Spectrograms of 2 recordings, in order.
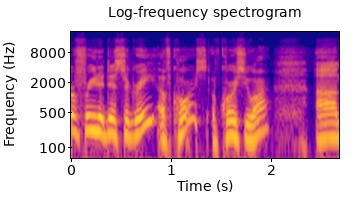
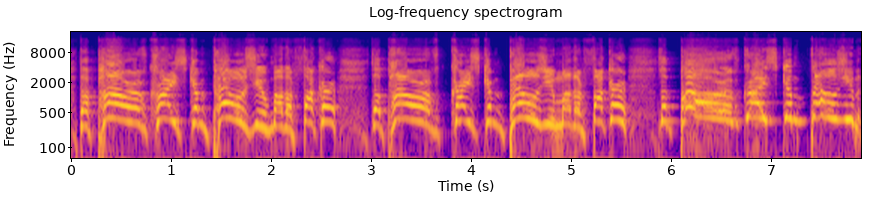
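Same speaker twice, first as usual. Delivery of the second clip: higher, building to a shout; hammed-up exorcist; 10 semitones higher than usual. Imagining a profane exorcist, building shouted incantation. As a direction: bellow the exorcism over and over.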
